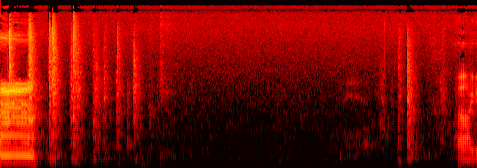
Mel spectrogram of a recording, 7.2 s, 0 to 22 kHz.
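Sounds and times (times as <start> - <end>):
cow mooing: 0.0 - 0.6.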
